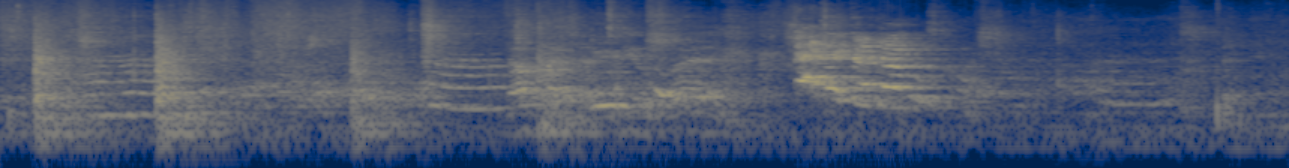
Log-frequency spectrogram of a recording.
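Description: A man speaks in a tense, strained voice up close.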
